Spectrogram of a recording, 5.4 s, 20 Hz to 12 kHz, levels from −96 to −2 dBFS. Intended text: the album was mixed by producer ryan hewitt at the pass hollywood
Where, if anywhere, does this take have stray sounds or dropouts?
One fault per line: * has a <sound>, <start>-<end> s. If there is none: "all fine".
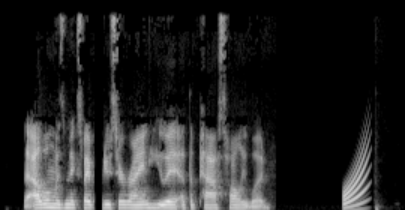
* has a dropout, 1.2-1.4 s
* has a chirp, 4.6-5.0 s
